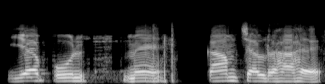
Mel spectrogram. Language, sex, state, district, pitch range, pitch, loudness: Hindi, male, Uttar Pradesh, Etah, 145-165 Hz, 150 Hz, -13 LUFS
